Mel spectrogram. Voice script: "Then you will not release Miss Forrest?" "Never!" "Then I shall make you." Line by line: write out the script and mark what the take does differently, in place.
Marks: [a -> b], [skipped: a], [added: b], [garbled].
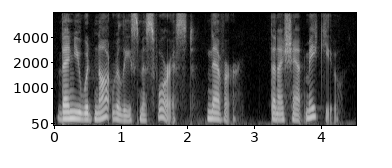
"Then you [will -> would] not release Miss Forrest?" "Never!" "Then I [shall -> shan't] make you."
